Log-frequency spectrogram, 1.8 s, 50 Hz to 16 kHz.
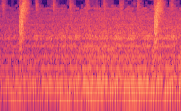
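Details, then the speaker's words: Hemi Chrysler/Dodge car idling with a faint constant whine from a failing alternator; battery light on, voltage only about 10.9–11.9 V instead of 13.5–14 V, so alternator replaced. "I don't know if you hear it but the car is making a whining noise which whenever that noise started my battery light did turn on"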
